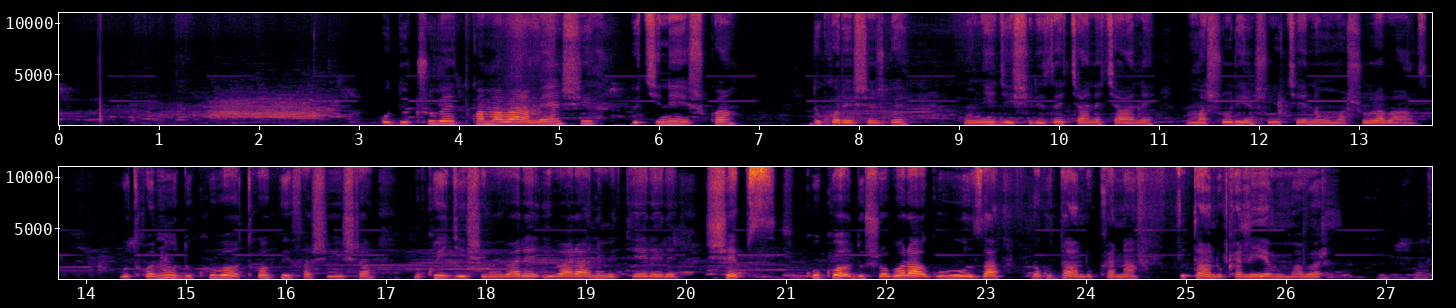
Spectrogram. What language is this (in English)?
Kinyarwanda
